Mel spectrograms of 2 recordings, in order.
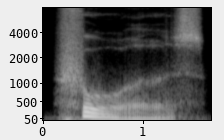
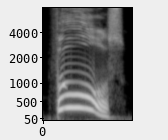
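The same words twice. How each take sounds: First: "fools" dropped very low; contemptuous low fools. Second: "Fools!" very high and shrill; squawky Fools. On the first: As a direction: growl "fools" in scorn. Hawk contempt. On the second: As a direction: caw "Fools!" gleefully. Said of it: "The crow agreed wholeheartedly". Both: Acted.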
